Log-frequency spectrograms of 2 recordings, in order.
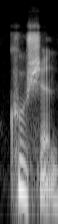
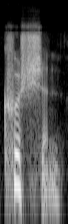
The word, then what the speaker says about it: cushion: in took and good so don't round your lips cushion i have to round a little for the shh but not too small or it'll be ku kushin it's not cushion it's k so no rounding cushion beehive beehive and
